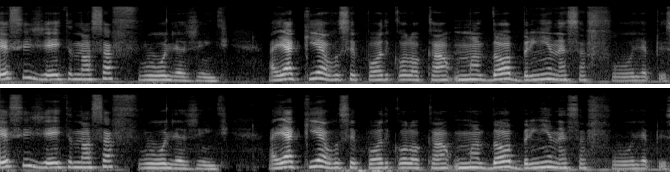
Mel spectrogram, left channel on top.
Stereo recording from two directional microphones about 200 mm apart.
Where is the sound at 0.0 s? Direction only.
10° right (ahead or behind).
